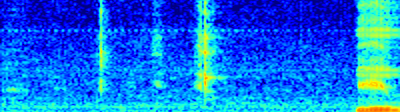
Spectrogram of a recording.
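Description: A couple of faint, short clicks from a loom-knitting hook catching on the pegs of a knitting loom as loops are knitted off, about half a second and a second in. A spoken word follows near the end.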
